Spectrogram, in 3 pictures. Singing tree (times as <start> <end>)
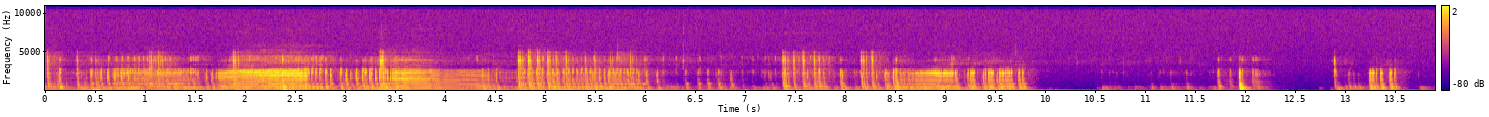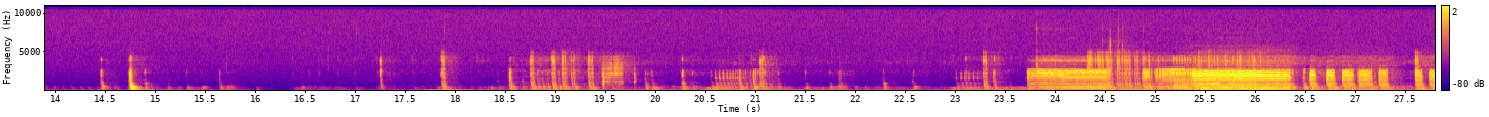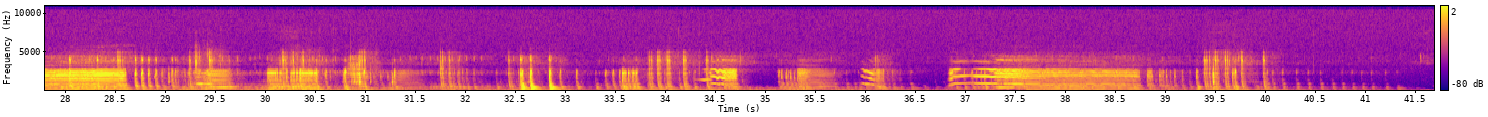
34.2 38.9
